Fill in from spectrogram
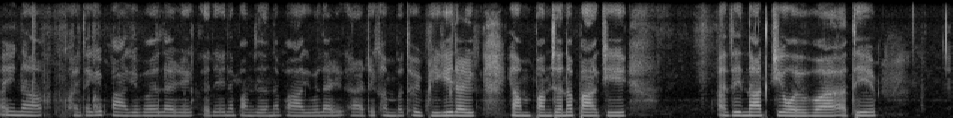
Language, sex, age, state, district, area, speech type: Manipuri, female, 18-30, Manipur, Tengnoupal, rural, spontaneous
